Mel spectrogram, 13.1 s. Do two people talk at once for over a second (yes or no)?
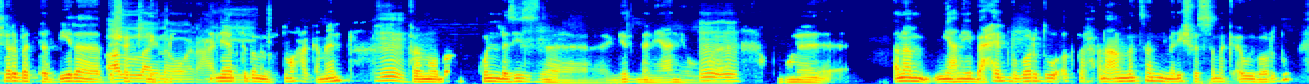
yes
